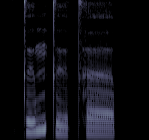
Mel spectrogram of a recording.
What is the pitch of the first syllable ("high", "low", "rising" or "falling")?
rising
